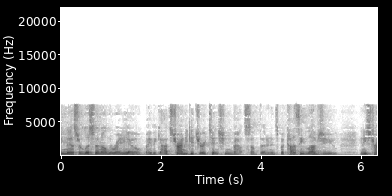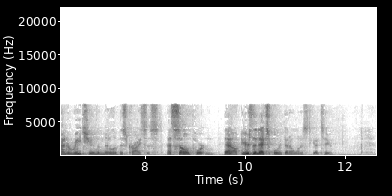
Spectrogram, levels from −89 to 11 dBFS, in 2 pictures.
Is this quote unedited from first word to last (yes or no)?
no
